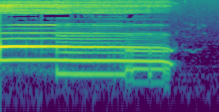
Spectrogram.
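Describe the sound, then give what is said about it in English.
A man imitates a werewolf's howl, going "Roo!" while sneaking up to the bushes in the shadows at night: one long, loud, steady wail with a held pitch and a slight wavering toward the end, lasting under two seconds before cutting off into quiet. “sneak up and be the werewolf”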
